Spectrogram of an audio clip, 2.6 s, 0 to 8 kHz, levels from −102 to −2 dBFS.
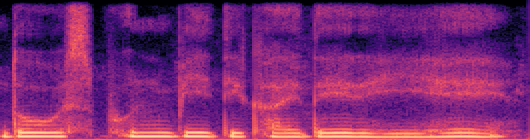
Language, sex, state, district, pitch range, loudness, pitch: Hindi, female, Arunachal Pradesh, Papum Pare, 205-220 Hz, -14 LUFS, 210 Hz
